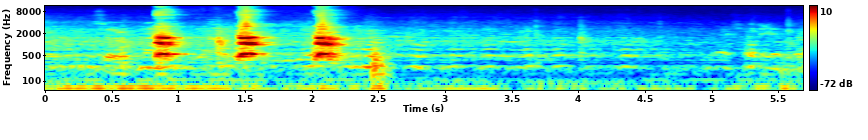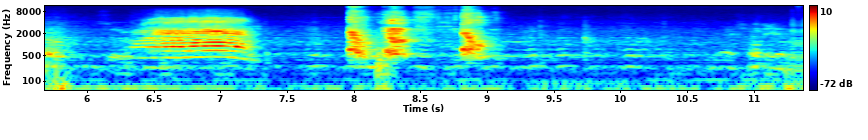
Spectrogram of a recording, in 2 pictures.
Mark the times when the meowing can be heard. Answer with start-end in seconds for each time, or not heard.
6.3-7.3.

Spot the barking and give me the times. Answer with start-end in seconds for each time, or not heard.
0.8-2.3, 8.0-9.1.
